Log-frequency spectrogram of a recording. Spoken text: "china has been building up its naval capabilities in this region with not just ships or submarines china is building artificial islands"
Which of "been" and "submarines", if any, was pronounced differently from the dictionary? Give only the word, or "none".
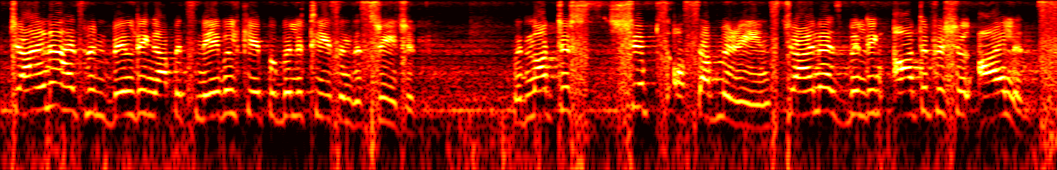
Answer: none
